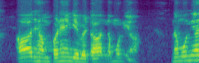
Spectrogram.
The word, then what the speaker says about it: pneumonia: निमोनिया के spelling में पी लिखते हैं। लेकिन इसको पिनोमिया बा बच्चे पढ़ते हैं। तो पिनोमिया नहीं है। यहां पी जो है वह क्या है? पी हम लिखेंगे जरूर लेकिन इसको पढ़ेंगे नहीं।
